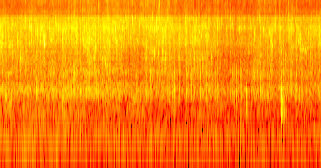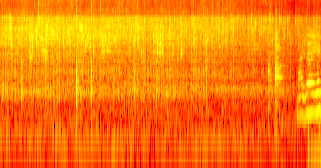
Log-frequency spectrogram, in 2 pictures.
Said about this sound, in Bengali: তেলটা গরম হয়ে গেছে, এবার বানিয়ে রাখা কোপ্তাগুলো আমি দিয়ে দেবো এক এক করে।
